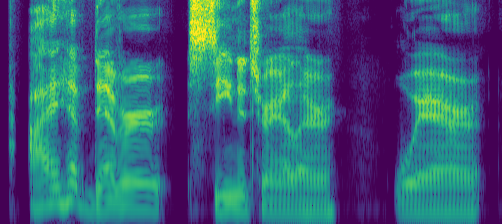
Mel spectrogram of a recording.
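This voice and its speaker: A man's voice: mid-range voice, animated, slow pace, a bit bright, clear, resonant tone, no room sound, clean studio sound. A man co-hosting a casual movie podcast, joking and slipping into goofy voices. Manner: jokey, puts on goofy voices for characters. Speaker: podcast co-host.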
